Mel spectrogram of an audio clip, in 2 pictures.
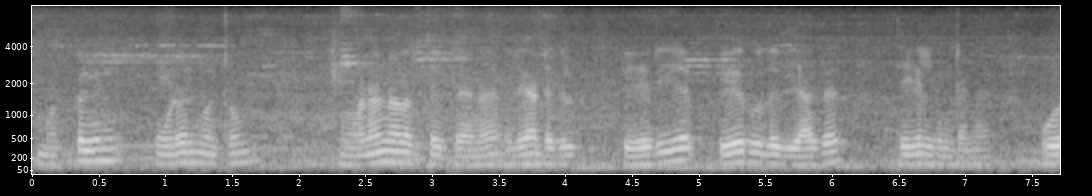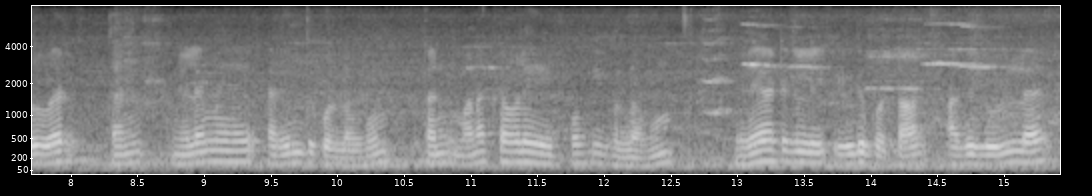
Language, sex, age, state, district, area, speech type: Tamil, male, 30-45, Tamil Nadu, Ariyalur, rural, spontaneous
